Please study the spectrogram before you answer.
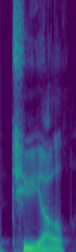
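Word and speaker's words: tuyul: was born in Indonesia it is called the tuyol that's t-u-y-u-l I think that's pretty close to a pronunciation the name literally means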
